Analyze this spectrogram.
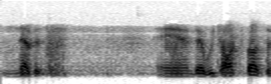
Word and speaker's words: NVIS: We normally pronounce it NEVIS.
